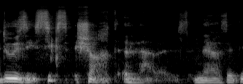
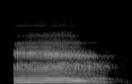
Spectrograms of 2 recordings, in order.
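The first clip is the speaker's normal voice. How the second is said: the word ah, slow and drawn out long; 4 dB quieter than usual. Teaching the short a vowel sound, slow, drawn-out 'ah'. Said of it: "I'm going to do it really slowly".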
